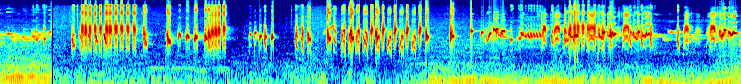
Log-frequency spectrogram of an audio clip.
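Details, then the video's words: Sooty-headed bulbul lure call meant to provoke a reply: dense, chattering runs of sharp chirps and warbled notes in repeated bursts, some rapid and rattling, with short gaps and a low background hum. "PANGGILAN SUARA TRUCUKAN AMPUH BIKIN NYAUT"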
